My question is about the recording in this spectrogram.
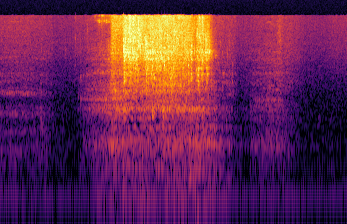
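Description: Bathroom sink tap turned on, water running into the basin for about a second and a half, then shut off.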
